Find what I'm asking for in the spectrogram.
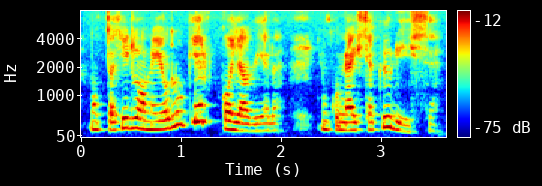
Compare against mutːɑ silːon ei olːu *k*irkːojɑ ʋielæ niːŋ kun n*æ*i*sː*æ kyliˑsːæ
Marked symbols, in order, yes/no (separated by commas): yes, yes, yes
